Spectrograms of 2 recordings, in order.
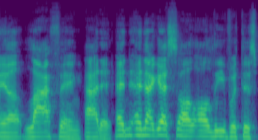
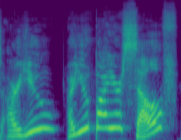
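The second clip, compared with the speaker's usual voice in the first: much higher, rising disbelief; surprised attendant; 13 semitones higher than usual. Retold or imitated. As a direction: ask as if shocked to see him alone. Flight attendant voiced surprised.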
